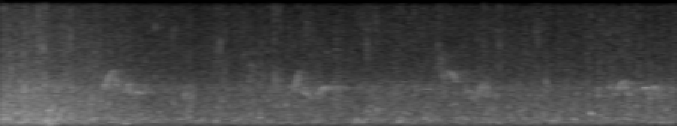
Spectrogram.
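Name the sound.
flowing river water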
